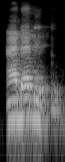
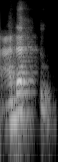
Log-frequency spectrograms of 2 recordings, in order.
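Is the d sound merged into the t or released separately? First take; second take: separate; merged. First: The d is released with a bounce first. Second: The d merges straight into the t. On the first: "kita baca dengan qalqalah" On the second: "dibacanya di idghamkan"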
